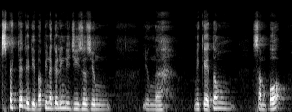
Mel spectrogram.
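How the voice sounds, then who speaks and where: Older man preaching with lively energy. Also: sits high, unhurried. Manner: animated preaching, mixing Tagalog and English, call-and-response with congregation. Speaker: pastor. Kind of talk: sermon.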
